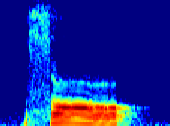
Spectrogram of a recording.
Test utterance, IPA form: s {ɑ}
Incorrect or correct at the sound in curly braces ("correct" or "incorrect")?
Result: correct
